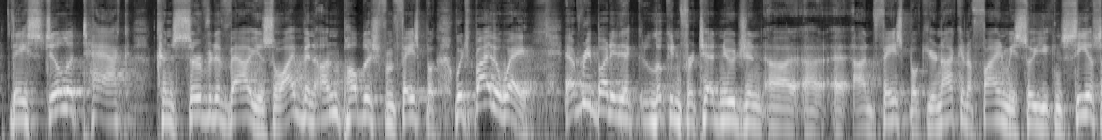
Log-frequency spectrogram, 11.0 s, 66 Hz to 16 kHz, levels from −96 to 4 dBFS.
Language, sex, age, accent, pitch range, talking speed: English, male, 50-69, American, 135-185 Hz, 185 wpm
